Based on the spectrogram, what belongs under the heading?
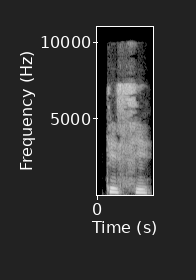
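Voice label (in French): "caissier", French; profesiones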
